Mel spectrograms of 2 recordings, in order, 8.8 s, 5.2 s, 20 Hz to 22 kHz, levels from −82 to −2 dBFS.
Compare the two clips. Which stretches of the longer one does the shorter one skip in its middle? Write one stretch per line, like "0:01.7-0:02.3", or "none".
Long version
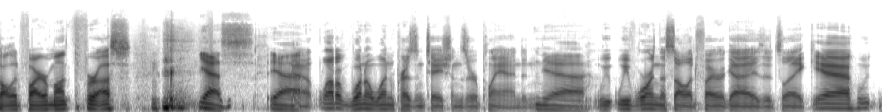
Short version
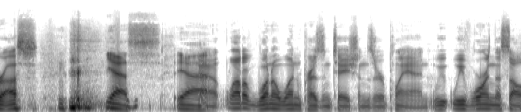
0:05.2-0:05.9

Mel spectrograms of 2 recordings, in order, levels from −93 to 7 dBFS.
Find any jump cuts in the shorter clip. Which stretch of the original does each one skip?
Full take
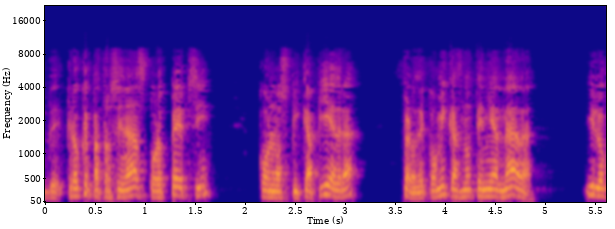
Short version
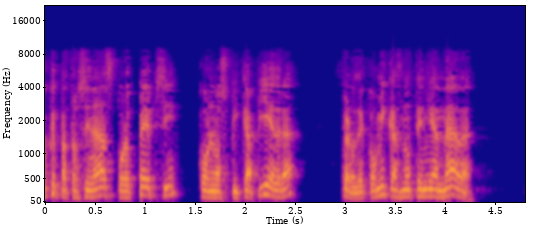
0:01.8-0:02.1

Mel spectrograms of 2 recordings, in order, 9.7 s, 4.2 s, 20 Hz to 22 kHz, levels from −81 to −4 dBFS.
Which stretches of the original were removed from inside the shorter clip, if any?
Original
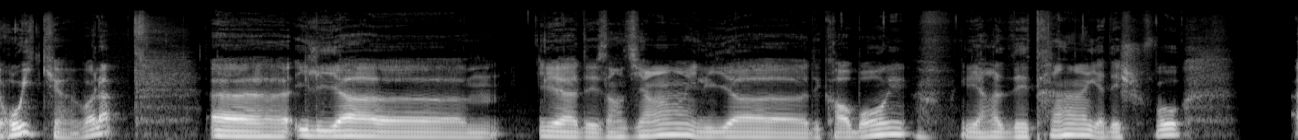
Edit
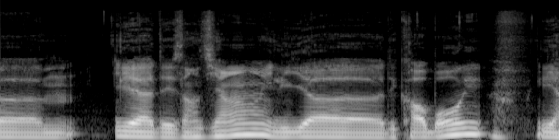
none

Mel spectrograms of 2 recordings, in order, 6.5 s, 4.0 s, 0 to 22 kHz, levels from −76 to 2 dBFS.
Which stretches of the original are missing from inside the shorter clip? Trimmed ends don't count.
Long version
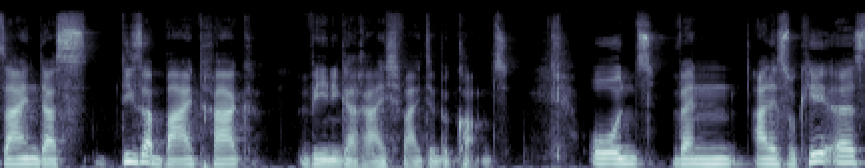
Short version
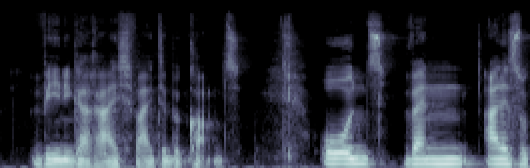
none

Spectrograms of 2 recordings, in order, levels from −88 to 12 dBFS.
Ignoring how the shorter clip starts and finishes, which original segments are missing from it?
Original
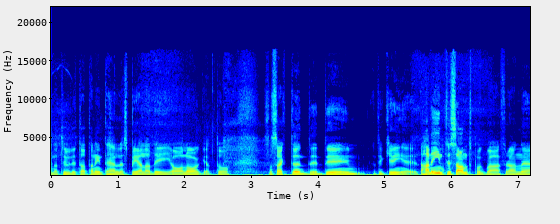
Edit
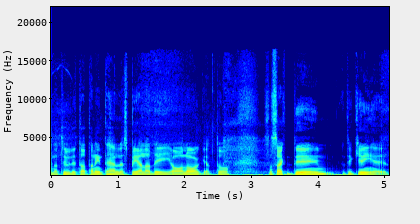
0:03.5-0:04.0

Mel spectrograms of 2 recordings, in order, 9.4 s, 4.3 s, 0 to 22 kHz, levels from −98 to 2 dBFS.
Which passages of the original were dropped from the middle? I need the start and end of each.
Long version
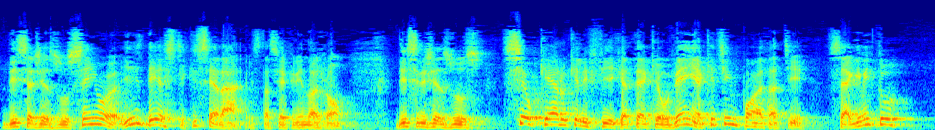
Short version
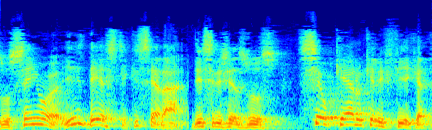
0:02.4-0:03.9

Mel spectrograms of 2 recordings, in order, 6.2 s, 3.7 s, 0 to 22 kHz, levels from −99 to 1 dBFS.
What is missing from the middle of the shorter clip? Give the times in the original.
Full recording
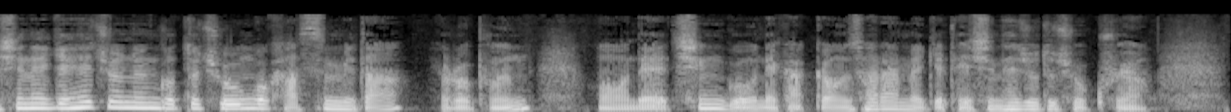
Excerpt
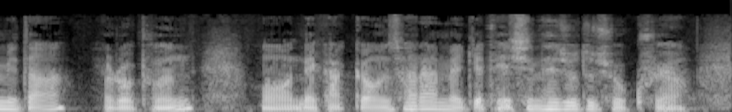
0:03.2-0:03.8

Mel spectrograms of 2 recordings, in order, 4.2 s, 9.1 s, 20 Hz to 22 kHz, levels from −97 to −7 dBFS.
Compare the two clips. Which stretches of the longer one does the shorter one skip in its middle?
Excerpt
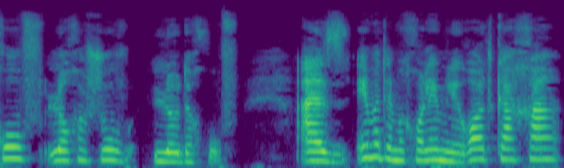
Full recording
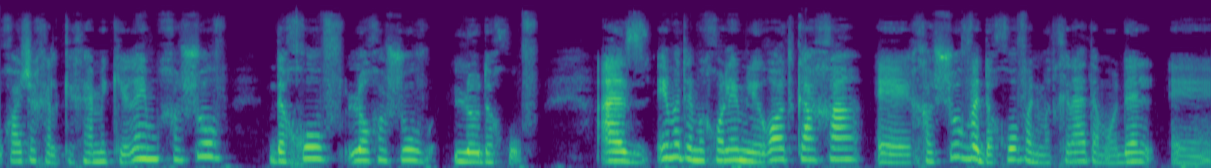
none

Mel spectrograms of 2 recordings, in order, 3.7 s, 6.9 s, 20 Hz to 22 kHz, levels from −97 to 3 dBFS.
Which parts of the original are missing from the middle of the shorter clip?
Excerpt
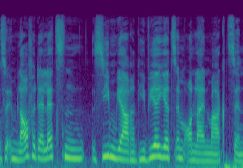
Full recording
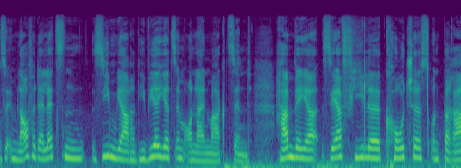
none

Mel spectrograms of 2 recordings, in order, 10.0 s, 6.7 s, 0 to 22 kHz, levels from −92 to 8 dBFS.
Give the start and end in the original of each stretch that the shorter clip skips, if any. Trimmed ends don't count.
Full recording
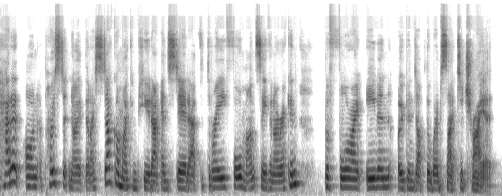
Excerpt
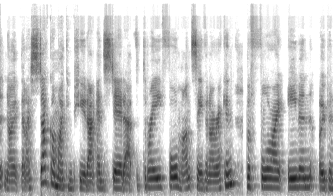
0:06.1-0:06.4

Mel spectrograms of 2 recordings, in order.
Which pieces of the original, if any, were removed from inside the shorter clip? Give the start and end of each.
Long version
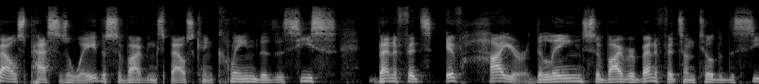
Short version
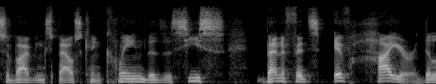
none

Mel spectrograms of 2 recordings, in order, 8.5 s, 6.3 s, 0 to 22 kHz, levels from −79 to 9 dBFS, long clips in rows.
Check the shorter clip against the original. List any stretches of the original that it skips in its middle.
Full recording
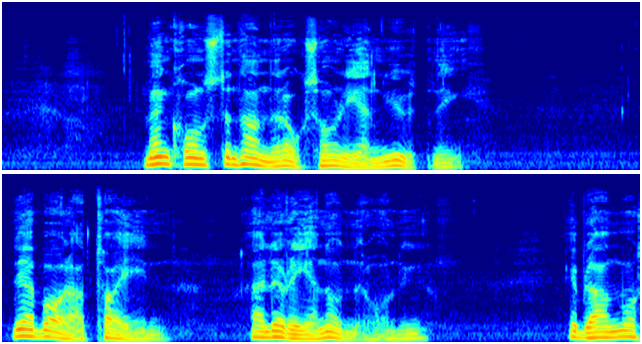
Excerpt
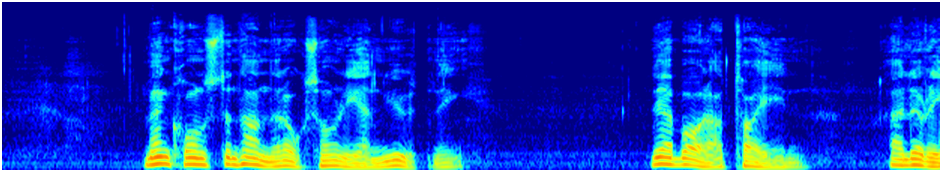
none

